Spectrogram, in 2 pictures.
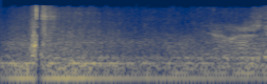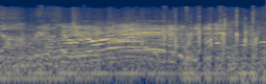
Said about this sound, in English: There's going to be a cheer at the end of this one. What a shot. What an incredible shot. Absolutely flushed right down the pin.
